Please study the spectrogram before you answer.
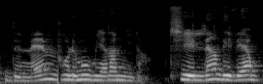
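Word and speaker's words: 미안합니다: prononciation est totalement différente on ne prononce pas en coréen mianapnida on prononce mianamnida parce que le PE devient un me ouais je sais ça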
